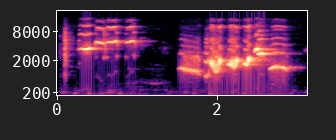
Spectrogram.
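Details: White-rumped shama, a fighting and aggressive bird used to provoke other shamas, giving a high thin whistle near the start, then a loud burst of rapid varied warbling notes after a pause.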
